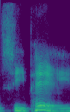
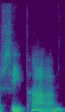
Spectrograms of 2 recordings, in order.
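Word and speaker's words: སྲིད་པའི: It's going to connect it to something following, and then it becomes in pronunciation sipe, no longer sipa, but sipe, no longer sipa, but sipe.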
